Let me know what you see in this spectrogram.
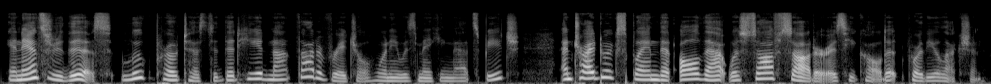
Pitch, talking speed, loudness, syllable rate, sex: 210 Hz, 220 wpm, -20 LUFS, 5.0 syllables/s, female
